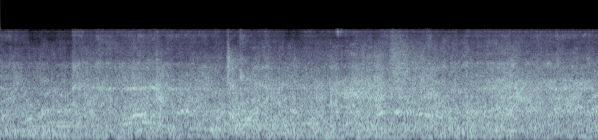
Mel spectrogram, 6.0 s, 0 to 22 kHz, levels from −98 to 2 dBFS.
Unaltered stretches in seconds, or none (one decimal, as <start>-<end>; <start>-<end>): none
